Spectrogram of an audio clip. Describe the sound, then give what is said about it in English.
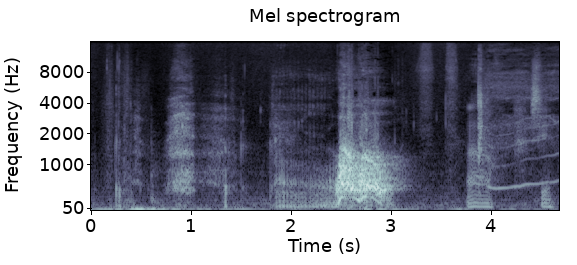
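A female dog lets out one loud, gruff bark that rumbles for nearly a second, with people talking quietly before and after it. “I was trying to make her bark.”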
